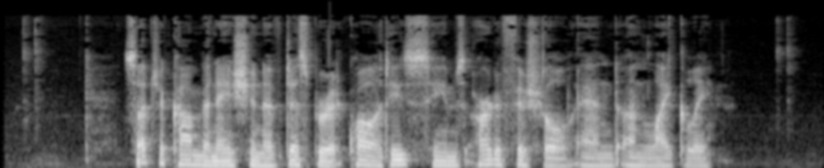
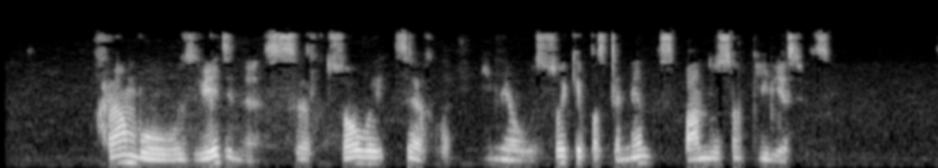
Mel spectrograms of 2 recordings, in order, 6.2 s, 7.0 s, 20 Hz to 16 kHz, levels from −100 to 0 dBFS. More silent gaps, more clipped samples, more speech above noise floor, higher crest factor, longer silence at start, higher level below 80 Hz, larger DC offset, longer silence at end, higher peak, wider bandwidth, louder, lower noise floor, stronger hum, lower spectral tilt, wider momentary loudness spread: neither; neither; second, 40 dB vs 51 dB; about the same, 18 dB vs 20 dB; first, 0.95 s vs 0.7 s; first, -30 dBFS vs -64 dBFS; neither; about the same, 0.85 s vs 0.85 s; about the same, 0 dBFS vs 0 dBFS; first, 11.5 kHz vs 8.2 kHz; about the same, -17 LUFS vs -19 LUFS; second, -56 dBFS vs -70 dBFS; neither; first, -5.5 dB/octave vs -3.5 dB/octave; second, 7 LU vs 11 LU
